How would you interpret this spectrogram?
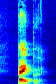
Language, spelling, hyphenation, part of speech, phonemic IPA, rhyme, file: Dutch, pijper, pij‧per, noun, /ˈpɛi̯.pər/, -ɛi̯pər, Nl-pijper.ogg
- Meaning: 1. a piper, a flautist 2. someone who performs fellatio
